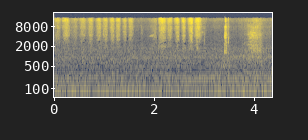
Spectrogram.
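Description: Fingers squeezing and pressing into a bowl of fine scouring-cleanser powder, giving crisp, crunchy rubbing in two quick runs of several strokes a second, with one sharper crackle near the end.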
